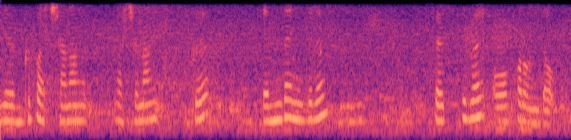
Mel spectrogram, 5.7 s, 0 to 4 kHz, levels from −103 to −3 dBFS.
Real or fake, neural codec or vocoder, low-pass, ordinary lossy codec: fake; codec, 16 kHz in and 24 kHz out, 1 kbps, XY-Tokenizer; 3.6 kHz; AAC, 24 kbps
